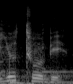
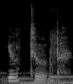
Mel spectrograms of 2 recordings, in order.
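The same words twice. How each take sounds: First: An extra vowel sound follows the final consonant. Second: It ends cleanly on the final consonant. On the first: The speaker calls it wrong. "a gente transforma ele num Y" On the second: The speaker calls it right. "Percebe esse som de B"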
